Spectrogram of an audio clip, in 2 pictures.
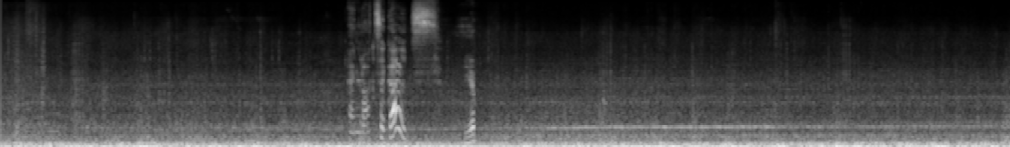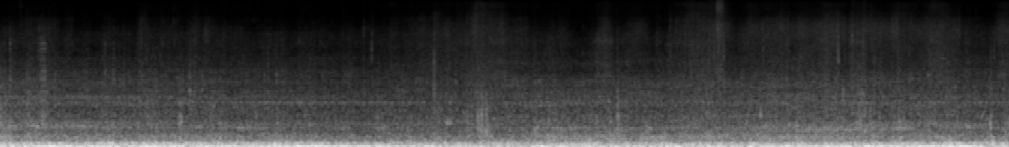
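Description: Tyres crunch over a sandy dirt road.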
